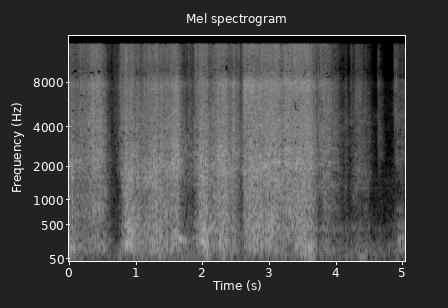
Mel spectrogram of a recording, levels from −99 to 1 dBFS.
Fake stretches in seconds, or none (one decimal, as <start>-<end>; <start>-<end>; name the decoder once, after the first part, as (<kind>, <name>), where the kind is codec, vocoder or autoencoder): none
